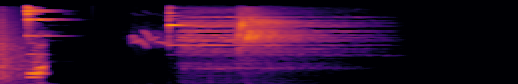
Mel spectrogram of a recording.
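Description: A game tile drops into place with a soft chime.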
